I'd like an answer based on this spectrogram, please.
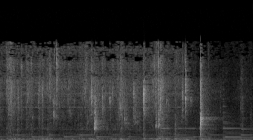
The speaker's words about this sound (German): deswegen waschen wir jetzt noch mal kurz die Hände.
